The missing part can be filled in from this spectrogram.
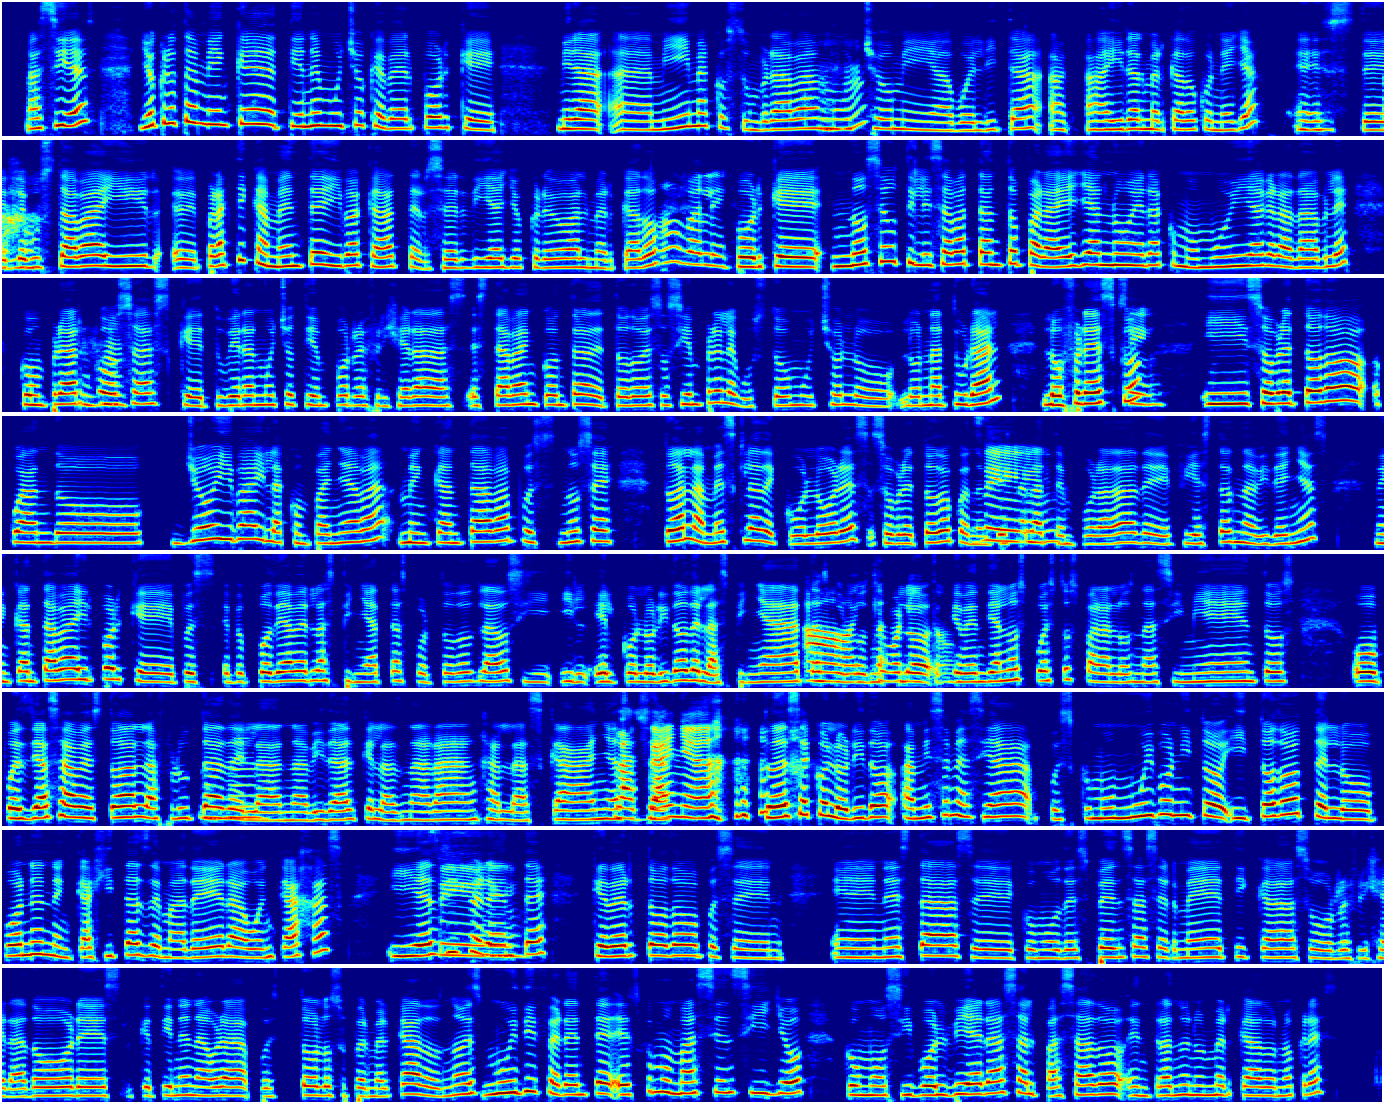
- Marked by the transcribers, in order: chuckle
- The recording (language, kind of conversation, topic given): Spanish, podcast, ¿Qué papel juegan los mercados locales en una vida simple y natural?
